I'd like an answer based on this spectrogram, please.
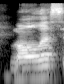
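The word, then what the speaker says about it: Moelis: I get it right once and for all molus Advan Access program mess okay excellent um and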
